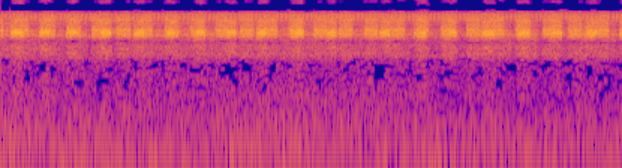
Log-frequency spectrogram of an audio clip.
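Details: Summer cicada song from Provence in the south of France: a shrill, high, grating buzz broken into quick uneven throbs, several per second, with no other sounds.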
